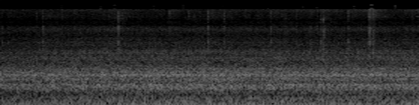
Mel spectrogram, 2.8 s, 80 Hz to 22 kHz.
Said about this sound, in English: And you pew sitters, who listened to this little old podcast of a nobody dude driving a 20 year old pickup truck.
